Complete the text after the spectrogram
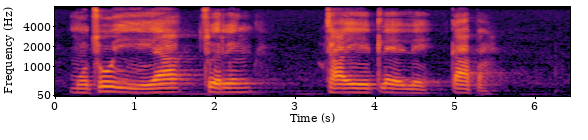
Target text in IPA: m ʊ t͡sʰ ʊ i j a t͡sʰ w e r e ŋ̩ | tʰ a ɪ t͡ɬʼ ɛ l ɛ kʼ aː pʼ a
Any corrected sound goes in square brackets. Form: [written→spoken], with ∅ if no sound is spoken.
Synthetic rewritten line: m ʊ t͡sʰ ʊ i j a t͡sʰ w e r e ŋ̩ | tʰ a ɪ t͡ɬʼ ɛ l ɛ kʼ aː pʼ a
